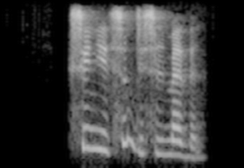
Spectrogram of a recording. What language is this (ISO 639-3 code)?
kab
